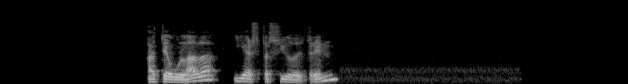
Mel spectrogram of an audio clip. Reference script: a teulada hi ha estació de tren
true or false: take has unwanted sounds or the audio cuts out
false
